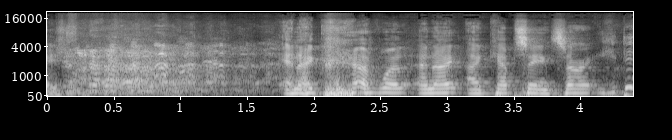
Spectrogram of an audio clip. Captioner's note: audience chuckles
